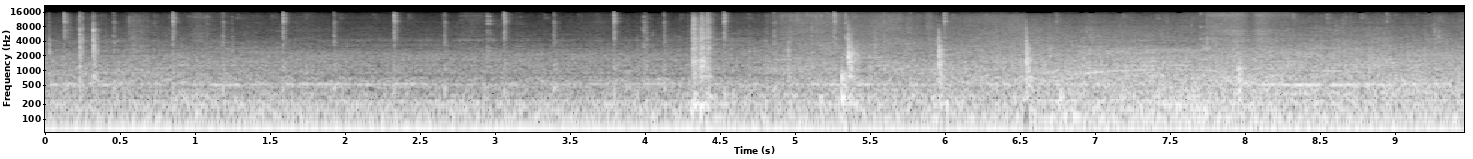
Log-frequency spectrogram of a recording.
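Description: Mercedes-Benz 500SLC's V8 idling steadily, heard from inside the cabin, with a handful of sharp clicks from the second half on.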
